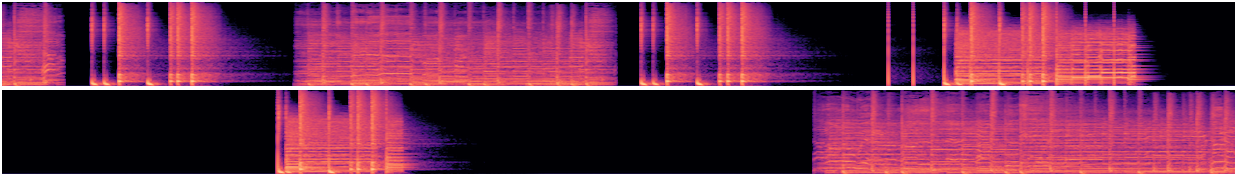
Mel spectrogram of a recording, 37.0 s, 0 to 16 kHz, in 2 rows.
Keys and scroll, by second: 0.6 space, 3.9 ctrl+shift+Left, 4.4 space, 8.9 space, 11.9 Right, 13.1 F7, 16.9 space, 20.6 Down, 22.5 space, 24.4 space, 30.7 space.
